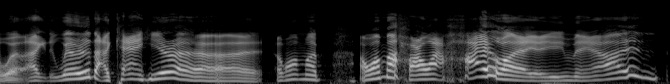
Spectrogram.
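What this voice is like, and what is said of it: Annoying character voice. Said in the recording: “annoying character voice”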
